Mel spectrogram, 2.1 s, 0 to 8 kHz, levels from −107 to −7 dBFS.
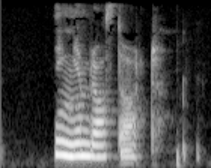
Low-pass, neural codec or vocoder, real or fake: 7.2 kHz; none; real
